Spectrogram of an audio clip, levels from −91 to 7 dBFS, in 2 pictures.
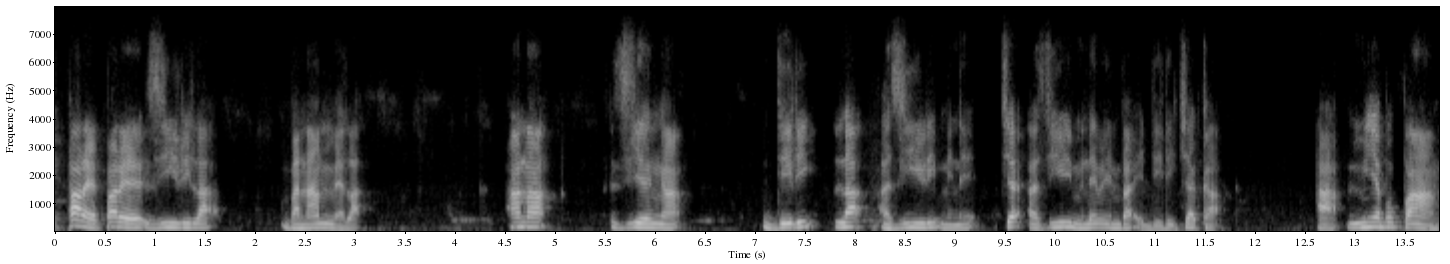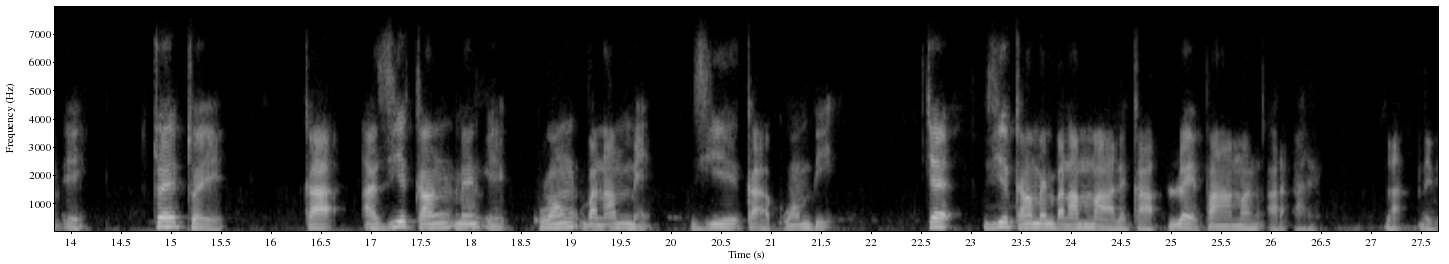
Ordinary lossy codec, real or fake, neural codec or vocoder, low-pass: Opus, 24 kbps; fake; codec, 16 kHz, 4 kbps, X-Codec, HuBERT features, trained on general audio; 7.2 kHz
